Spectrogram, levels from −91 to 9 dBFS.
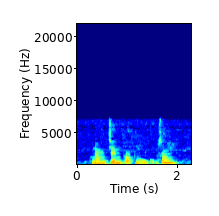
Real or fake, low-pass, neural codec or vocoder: real; 7.2 kHz; none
